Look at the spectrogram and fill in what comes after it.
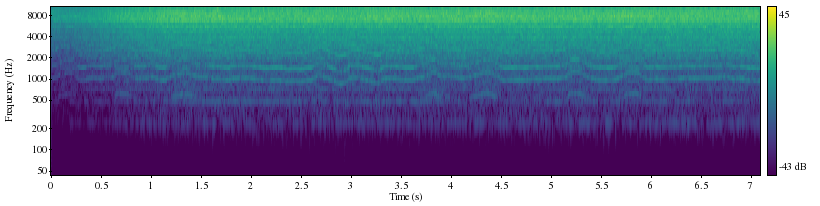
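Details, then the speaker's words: Low-speed dental handpiece, with the bur used dry, doing final refinement of a super veneer preparation after flowable composite build-up: a steady high-pitched whine with wavering pitch as the bur meets the tooth. "we're using this low-speed now to do our final refinement"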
